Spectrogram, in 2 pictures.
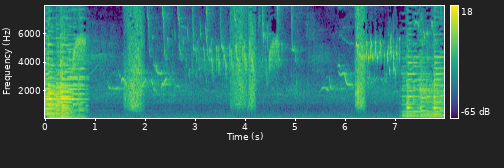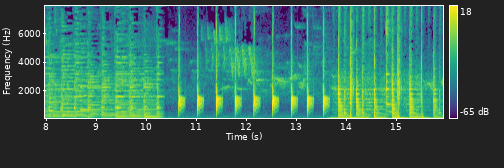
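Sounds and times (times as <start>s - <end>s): music: 0.0s - 0.9s, 7.1s - 10.4s, 13.7s - 15.9s
birds chirping: 0.9s - 8.7s, 10.4s - 15.9s
short hissing swishes: 1.6s - 2.1s, 3.7s - 4.4s, 6.2s - 6.5s
bird trill: 10.4s - 13.9s.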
